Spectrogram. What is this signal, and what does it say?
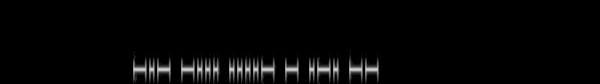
Morse code, heard as a keyed tone, about 30 wpm, 700 Hz. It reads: KB4TRM
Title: USA Call Signs - 6 Characters - Repeated 2x - 30wpm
